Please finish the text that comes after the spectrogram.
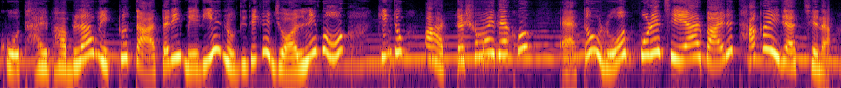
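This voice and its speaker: Woman acting a very high-pitched, weary village housemaid. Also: sing-song. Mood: weary, complaining. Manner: plaintive, complaining, drawn-out lamenting. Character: weary young village housemaid and wife, plaintive. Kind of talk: cartoon moral story acting. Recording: dry studio voice over background music.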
